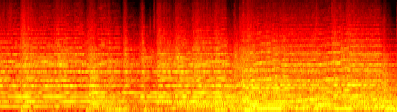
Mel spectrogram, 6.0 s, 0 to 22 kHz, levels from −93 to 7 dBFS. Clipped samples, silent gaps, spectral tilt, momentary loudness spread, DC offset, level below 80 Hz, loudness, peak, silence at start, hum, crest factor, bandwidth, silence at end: under 0.1%; none; -5 dB/octave; 4 LU; under 0.1%; -36 dBFS; -19 LUFS; -4 dBFS; 0 s; none; 14 dB; over 20 kHz; 0 s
